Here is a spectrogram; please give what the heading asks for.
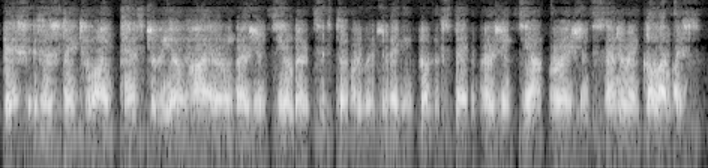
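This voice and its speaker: A man's synthetic text-to-speech voice reading a scripted emergency test announcement in a flat, formal manner. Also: deep voice, quick pace. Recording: muffled, noisy weather radio broadcast.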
